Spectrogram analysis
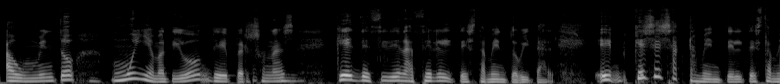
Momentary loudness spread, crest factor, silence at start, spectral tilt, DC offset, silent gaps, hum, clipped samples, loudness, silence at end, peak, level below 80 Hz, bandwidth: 11 LU; 18 dB; 0 s; -6.5 dB/octave; under 0.1%; none; none; under 0.1%; -31 LUFS; 0 s; -12 dBFS; -58 dBFS; 15.5 kHz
